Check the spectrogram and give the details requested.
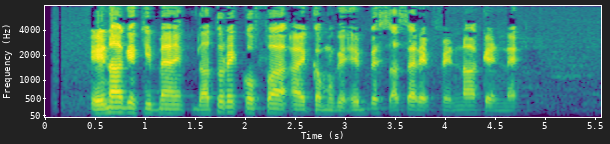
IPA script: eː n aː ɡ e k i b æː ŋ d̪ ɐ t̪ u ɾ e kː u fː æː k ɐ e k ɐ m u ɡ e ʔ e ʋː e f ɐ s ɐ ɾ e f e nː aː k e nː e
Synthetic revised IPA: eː n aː ɡ e k i b æː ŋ d̪ ɐ t̪ u ɾ e kː o fː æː ʔ ɐ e k ɐ m u ɡ e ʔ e ʋː e s ɐ s ɐ ɾ e f e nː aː k e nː e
